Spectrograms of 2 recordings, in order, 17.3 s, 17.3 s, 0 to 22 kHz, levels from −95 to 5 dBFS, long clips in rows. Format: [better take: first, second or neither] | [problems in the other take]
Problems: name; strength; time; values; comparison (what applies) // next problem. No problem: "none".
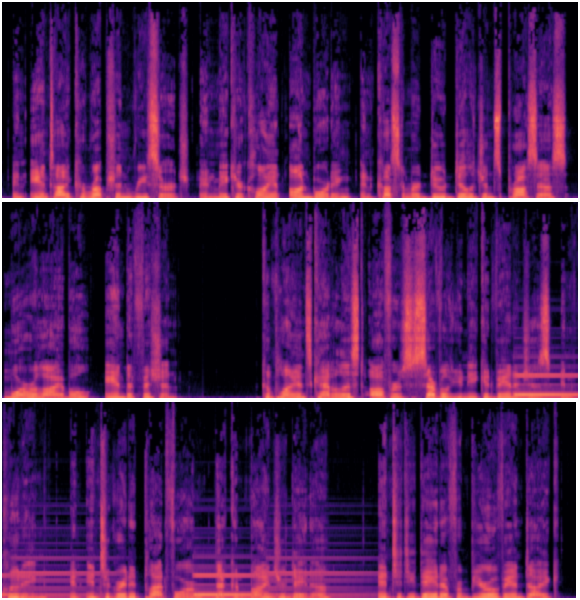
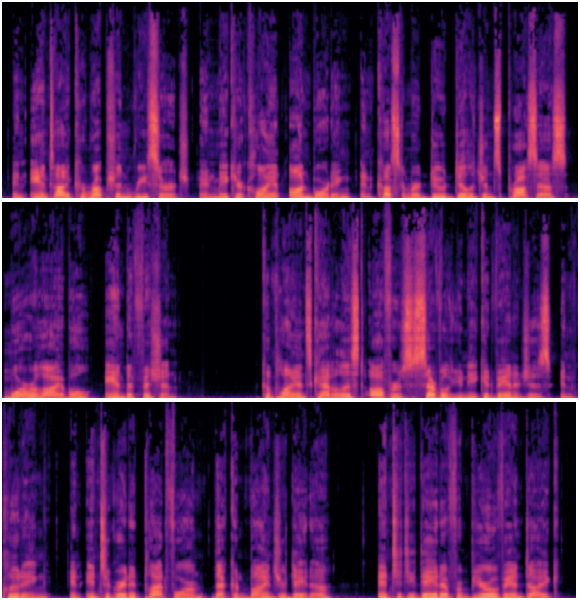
second | doorbell; loud; from 11 to 15 s; peak level with the speech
